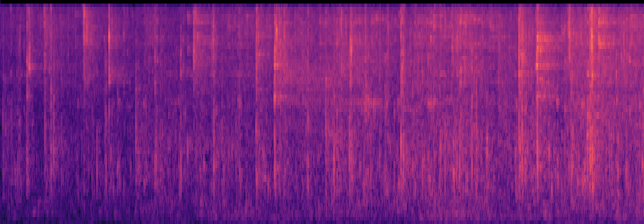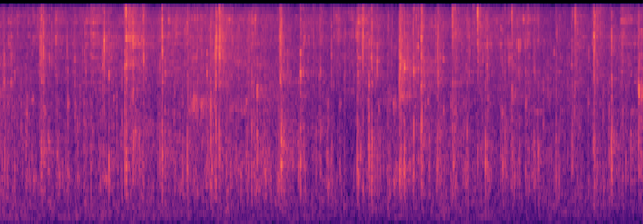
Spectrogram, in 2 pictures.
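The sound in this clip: Horses' hooves clip-clop as a carriage sets off, a dense, steady stream of many hoofbeats that grows somewhat louder in the second half over a low rumbling background.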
